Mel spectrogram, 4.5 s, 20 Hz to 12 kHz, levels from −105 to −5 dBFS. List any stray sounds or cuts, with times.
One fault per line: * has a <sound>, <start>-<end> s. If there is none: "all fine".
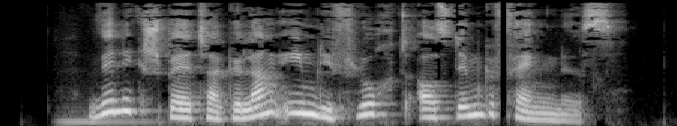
* has a dropout, 3.3-3.4 s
